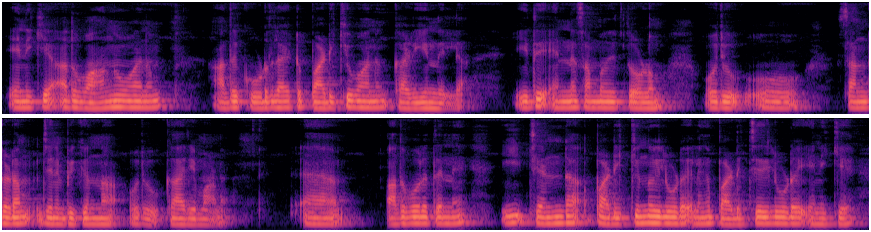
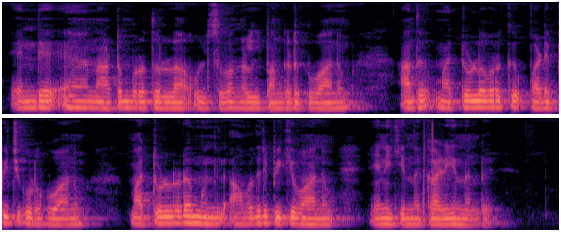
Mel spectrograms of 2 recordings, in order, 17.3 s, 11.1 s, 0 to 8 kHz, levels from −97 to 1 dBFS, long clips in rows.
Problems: low volume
